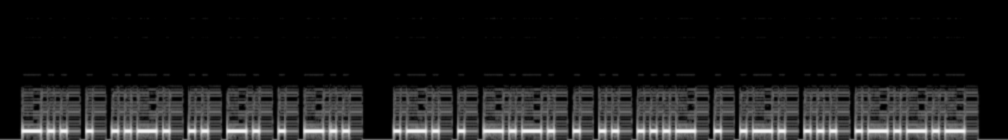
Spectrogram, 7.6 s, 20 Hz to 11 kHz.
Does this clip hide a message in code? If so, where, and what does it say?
Yes: Morse code from 0.2 to 7.2 s, heard as a keyed tone, about 25 wpm, 750 Hz. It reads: DEFINED RECEIVERS.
